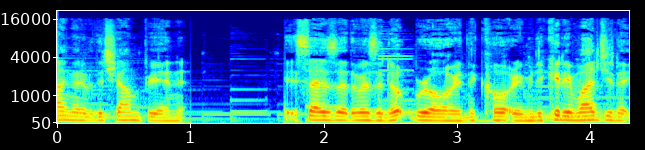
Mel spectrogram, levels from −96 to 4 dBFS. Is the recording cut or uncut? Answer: cut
